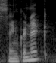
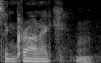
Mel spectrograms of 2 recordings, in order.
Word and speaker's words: Synchronic: like a stupid-ass name it's not synchronic um i mean i'm sure you could pronounce it like that but i'm pretty sure everyone in the movie says thing chronic because it's named after a drug pulling like the chronic yeah it's like a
